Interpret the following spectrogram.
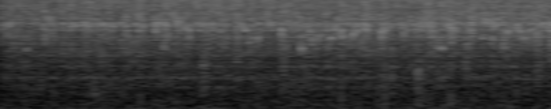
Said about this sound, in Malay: Memasak nasi goreng.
